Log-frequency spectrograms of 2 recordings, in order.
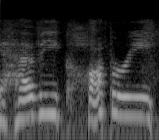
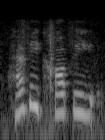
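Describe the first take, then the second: First: The phrase is said at a normal pace. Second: The phrase is said very fast.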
